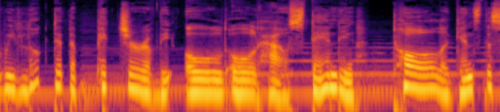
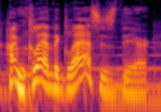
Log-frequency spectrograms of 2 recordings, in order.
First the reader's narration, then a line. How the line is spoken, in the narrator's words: I said, giggling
